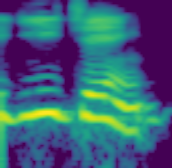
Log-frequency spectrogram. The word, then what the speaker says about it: I Ching: sent us a gift and it's called the Yi Jing some of you may be familiar with I Ching so it's spelled I and Ching c h i n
